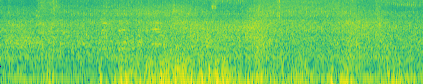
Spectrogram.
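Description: Wind buffeting the microphone of a camera carried on a moving bicycle: a steady, gusting low rumble with a lighter hiss above it.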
